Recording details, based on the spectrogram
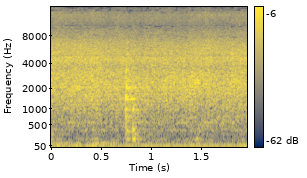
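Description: Pork pieces being stirred in a hot frying pan for sweet and sour, a brief scrape of the utensil cutting through a steady close sizzle.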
